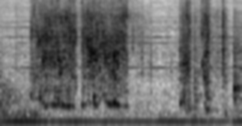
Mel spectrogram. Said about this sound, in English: we're gonna go ahead and add this to our reservoir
